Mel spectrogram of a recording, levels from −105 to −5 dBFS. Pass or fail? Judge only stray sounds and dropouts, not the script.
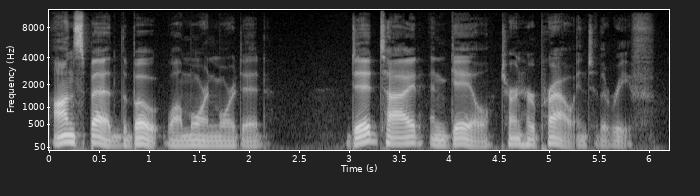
pass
